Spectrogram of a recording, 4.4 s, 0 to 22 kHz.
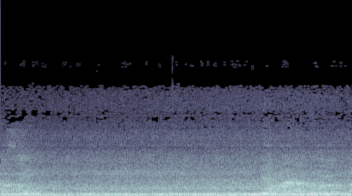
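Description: N700-series Shinkansen train running past along the station platform: a steady rumble with a constant low hum. Voices come in near the end.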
